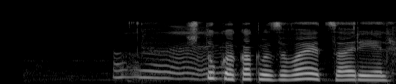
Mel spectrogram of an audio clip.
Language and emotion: Russian, neutral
